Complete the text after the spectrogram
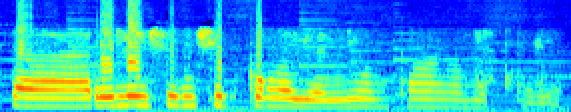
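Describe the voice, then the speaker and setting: A woman's voice: mid-range voice, steady tone, moderate pace, husky. A Filipino woman calling a radio advice show, telling her personal story conversationally in a polite, deferential way. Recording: dull lo-fi call audio over music.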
